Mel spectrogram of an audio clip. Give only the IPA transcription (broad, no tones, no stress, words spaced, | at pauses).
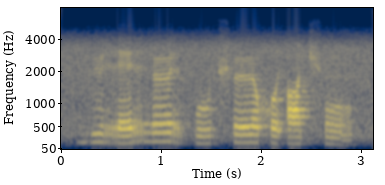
bʱyrerɦøːr put͡ʃʰøːχʷiʔɑ̃ t͡ʃʰũ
